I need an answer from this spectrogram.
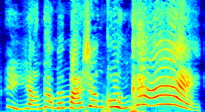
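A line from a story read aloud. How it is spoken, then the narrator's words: Stamping, angry shout. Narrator (Chinese): 霸道小姐跺着脚大喊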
